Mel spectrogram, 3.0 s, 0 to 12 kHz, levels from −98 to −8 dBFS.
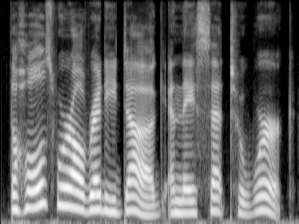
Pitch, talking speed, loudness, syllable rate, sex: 205 Hz, 200 wpm, -16 LUFS, 5.1 syllables/s, female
